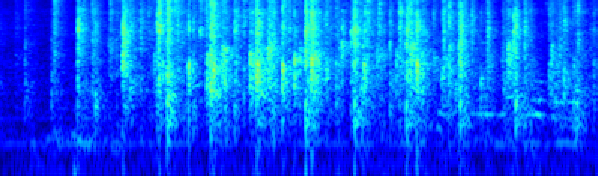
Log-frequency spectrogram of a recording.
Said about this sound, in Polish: to jest nasz debiut, także brawa się przydadzą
